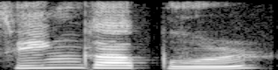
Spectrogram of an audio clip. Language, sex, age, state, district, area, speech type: Nepali, female, 30-45, West Bengal, Darjeeling, rural, spontaneous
